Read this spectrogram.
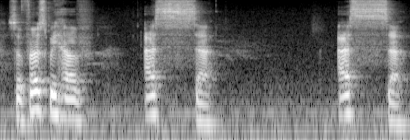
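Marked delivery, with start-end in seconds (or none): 1.4-4.1 "assa" with the S held long; "assa": linger on the double S. Shown as a demonstration. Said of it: "you hold on this two S sound a little bit longer".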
